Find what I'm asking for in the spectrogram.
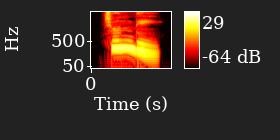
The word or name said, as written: ಚುಂದಿ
